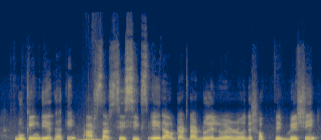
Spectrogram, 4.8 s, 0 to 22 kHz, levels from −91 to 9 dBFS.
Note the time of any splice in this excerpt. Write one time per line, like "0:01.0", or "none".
0:01.2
